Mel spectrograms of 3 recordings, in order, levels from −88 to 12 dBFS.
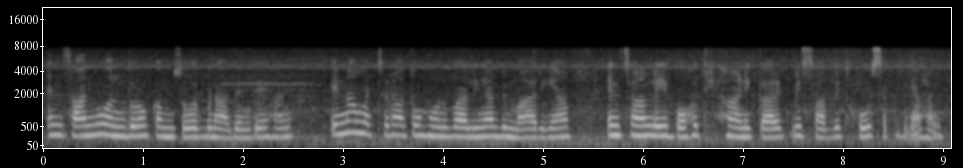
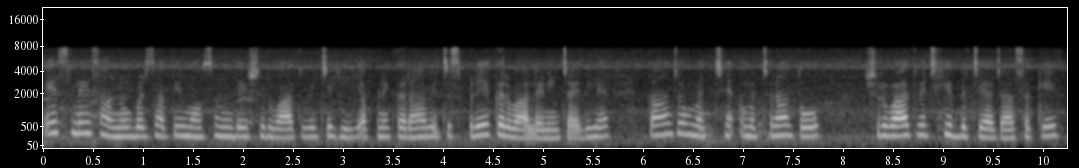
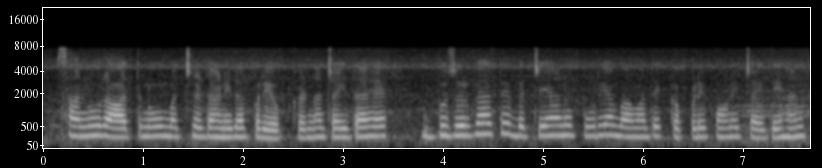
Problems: none marked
